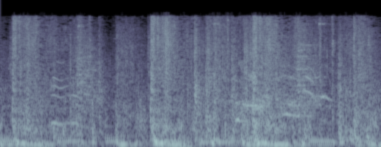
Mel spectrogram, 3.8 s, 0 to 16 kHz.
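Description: Heavy gunfire from a Red Dead Redemption 2 town shootout, a dense continuous fusillade of overlapping rifle and pistol shots with sharp louder bursts near 1.5 and 3.3 seconds, loud and close.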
